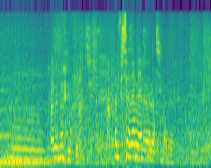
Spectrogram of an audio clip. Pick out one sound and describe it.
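A woman speaks in a distressed, crying voice nearby.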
